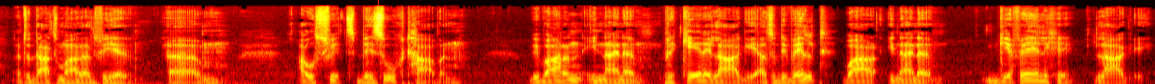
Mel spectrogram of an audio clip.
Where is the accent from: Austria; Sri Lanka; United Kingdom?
Sri Lanka; German is a second language; moved away; in meinem Heimat, in Sri Lanka, in 1989, 88, 90, diese Jahren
